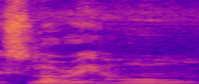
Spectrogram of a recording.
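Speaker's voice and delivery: soft, bashful, timid, slightly high voice. Retelling how he asked Grandma at the side door, imitating a quiet bashful voice. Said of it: "a quiet voice and bashful".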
